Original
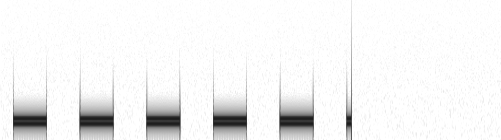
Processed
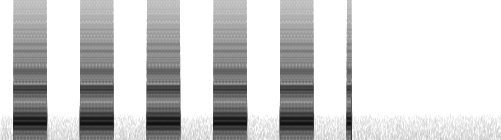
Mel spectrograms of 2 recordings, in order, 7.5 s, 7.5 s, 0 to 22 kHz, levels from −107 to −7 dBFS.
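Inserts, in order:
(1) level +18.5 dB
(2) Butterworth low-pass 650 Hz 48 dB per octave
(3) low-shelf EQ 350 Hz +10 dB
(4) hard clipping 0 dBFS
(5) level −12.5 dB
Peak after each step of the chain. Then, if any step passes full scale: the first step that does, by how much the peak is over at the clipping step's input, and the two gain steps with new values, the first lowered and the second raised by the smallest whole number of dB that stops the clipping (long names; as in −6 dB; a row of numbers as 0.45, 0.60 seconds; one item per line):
+5.0, +4.5, +7.5, 0.0, −12.5 dBFS
step 1, 7.5 dB
step 1 +10.5 dB, step 5 −4.5 dB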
